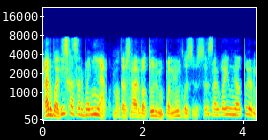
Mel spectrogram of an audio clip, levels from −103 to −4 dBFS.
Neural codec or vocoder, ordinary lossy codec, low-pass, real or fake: codec, 16 kHz, 1 kbps, FreqCodec, larger model; AAC, 32 kbps; 7.2 kHz; fake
